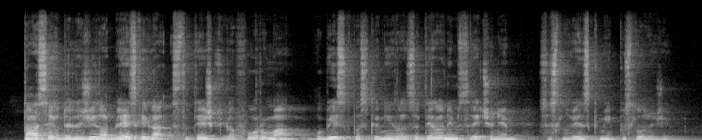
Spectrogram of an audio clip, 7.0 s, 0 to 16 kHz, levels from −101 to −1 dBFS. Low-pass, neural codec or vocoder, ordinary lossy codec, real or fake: 14.4 kHz; none; none; real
